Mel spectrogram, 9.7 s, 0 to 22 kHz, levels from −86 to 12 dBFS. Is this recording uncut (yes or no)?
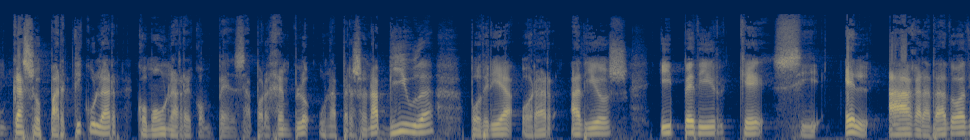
no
